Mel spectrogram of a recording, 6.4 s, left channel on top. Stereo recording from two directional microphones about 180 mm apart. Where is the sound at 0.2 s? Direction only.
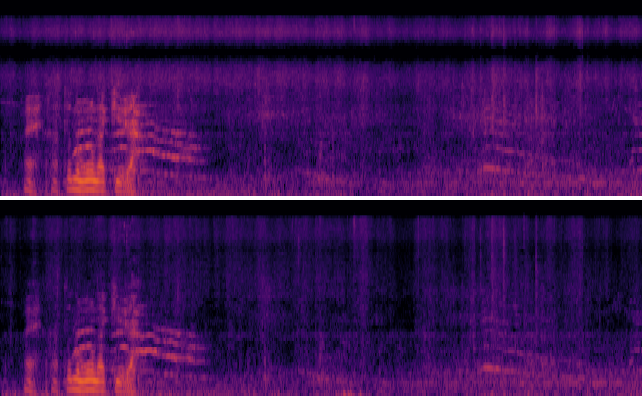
15° right (ahead or behind).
